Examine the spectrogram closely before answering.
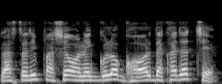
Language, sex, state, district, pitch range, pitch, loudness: Bengali, male, Assam, Kamrup Metropolitan, 190-215 Hz, 205 Hz, -12 LUFS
